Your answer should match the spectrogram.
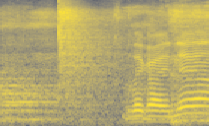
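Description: A man's voice counting reps aloud in Greek, with a quieter gap between counts.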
